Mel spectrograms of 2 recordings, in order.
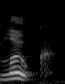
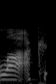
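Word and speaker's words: Lōc: Oh, it's Loc. I'm pretty sure Taker Kids tell me it's Loc. Okay, Loc. Yes, okay, Loc, not Lock.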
